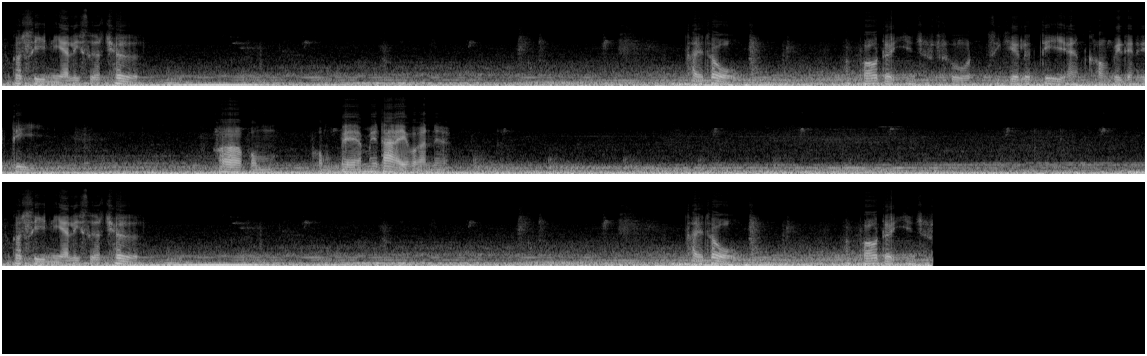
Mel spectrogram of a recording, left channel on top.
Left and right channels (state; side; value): drops out; right; at 9.3 s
